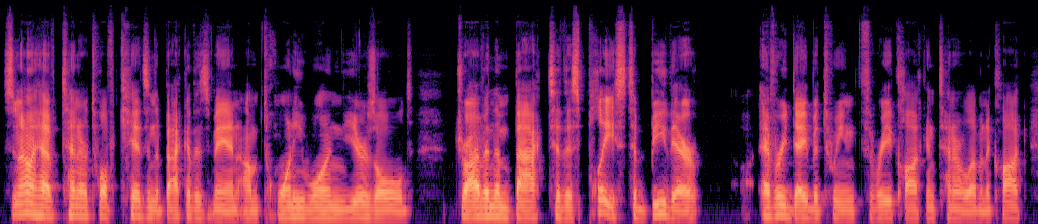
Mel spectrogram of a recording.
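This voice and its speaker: A man in his forties with a New Jersey accent, telling stories as a podcast guest in a chatty, lively way. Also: fairly low pitch, moderate pace, no room sound, clean studio sound. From Central New Jersey. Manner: chatty, animated storyteller. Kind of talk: casual storytelling interview.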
